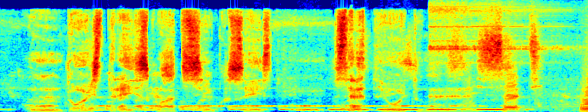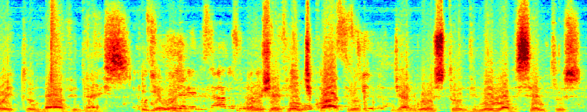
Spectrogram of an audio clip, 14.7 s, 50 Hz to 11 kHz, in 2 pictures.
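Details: Patient with unilateral vocal fold paralysis counting from 1 to 10 and saying the date, recorded in 2011: unilateral vocal fold paralysis.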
